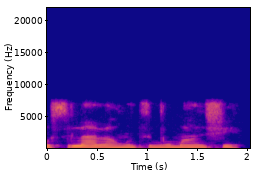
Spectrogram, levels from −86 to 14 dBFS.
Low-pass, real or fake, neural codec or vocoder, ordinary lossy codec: 7.2 kHz; real; none; Opus, 24 kbps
